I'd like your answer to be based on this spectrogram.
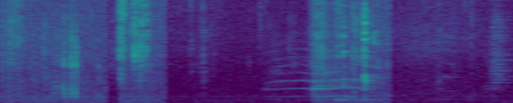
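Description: A pet cat meows several times in a quiet room, short, faint calls spaced apart, with low background noise.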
